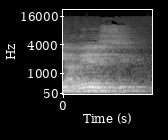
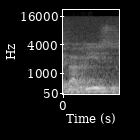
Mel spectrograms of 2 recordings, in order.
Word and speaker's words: Talese: O Gay Talese, que muita gente pronuncia Talese porque ele nasceu nos Estados Unidos, mas é Talese porque ele é filho de calabreses, e calabreses não chama Talese, é Talese.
